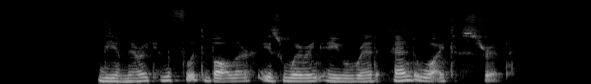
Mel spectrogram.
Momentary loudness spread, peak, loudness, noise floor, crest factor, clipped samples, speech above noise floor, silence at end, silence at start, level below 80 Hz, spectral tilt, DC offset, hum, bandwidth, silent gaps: 9 LU; -12 dBFS; -28 LUFS; -89 dBFS; 18 dB; under 0.1%; 62 dB; 0.8 s; 1 s; -72 dBFS; -8.5 dB/octave; under 0.1%; none; 13.5 kHz; none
